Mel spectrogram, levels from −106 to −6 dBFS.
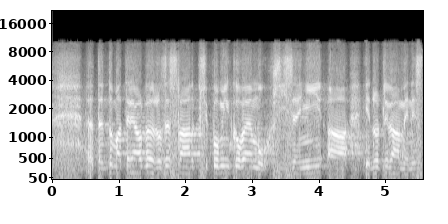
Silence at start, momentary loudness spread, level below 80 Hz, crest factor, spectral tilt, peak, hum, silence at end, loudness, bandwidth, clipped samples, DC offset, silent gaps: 0 s; 3 LU; -40 dBFS; 8 dB; -0.5 dB/octave; 0 dBFS; none; 0 s; -7 LUFS; 11 kHz; 0.8%; 0.3%; none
